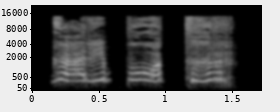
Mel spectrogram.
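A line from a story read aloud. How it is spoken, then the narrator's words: Shrill exclamation. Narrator (Russian): Пронзительным голосом воскликнул неожиданный гость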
